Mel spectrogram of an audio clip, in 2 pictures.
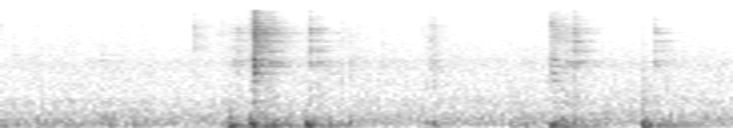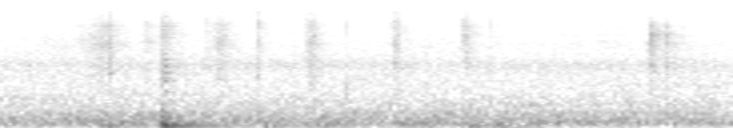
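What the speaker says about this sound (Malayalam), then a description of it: "അങ്ങനെ വത്തക്ക വെട്ടിക്കൊണ്ടിരിക്കുകയാണ്." A knife cutting through a watermelon in a home kitchen, giving several separate clinking chops and thuds against a board or dish with soft handling noise in between and no talk.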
